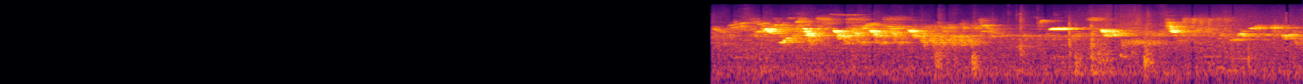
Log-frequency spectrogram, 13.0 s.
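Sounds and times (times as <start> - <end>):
songbirds chirping and whistling: 7.1 - 13.0.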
